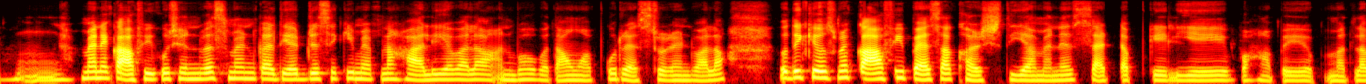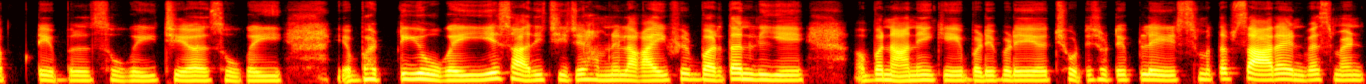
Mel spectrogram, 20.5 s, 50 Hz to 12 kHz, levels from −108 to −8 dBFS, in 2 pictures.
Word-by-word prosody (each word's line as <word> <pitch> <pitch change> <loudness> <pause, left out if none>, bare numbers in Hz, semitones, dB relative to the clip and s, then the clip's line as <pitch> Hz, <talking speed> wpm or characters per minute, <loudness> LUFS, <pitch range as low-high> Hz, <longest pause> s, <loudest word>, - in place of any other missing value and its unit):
उम, 195 - -9 0.2
मैंने 220 0 +4
काफ़ी 175 0 +7
कुछ 195 +2 -4
इन्वेस्टमेंट 200 +1 -2
कर 195 -1 +3
दिया 180 0 +1
है। 180 - -3
जैसे 195 +1 -2
कि 210 +1 -4
मैं 195 - -1
अपना 185 +1 -4
हालिया 175 +1 0
वाला 175 0 -2
अनुभव 175 +1 -5
बताऊँ 155 0 -4
आपको 155 +4 -8
रेस्टोरेंट 155 0 -4
वाला, 155 +4 -2 0.4
तो - - +2
देखिए 235 +1 +6
उसमें 230 +1 +1
काफ़ी 195 +4 +9
पैसा 175 +2 +4
खर्च 150 -3 -3
दिया 160 -2 -2
मैंने 155 +2 -5
सेटअप 155 -2 -4
के 160 -1 -3
लिए 150 0 -4
वहाँ 150 -2 -9
पे 145 -1 -5
मतलब 145 +1 -6 0.2
टेबल्स 150 -1 -5
हो 150 - -6
गई, 145 0 -5
चेयर्स 145 -1 -1
हो 145 - -5
गई 145 0 -2 0.5
या - - -4
भट्टी 185 +2 -2
हो 175 -5 +6
गई, 155 0 +3
ये 175 +5 +3
सारी 180 -5 +1
चीज़ें 165 0 -4
हमने 160 -2 -3
लगाई। 150 -1 +2
फिर 185 -1 -1
बर्तन 170 +2 +3
लिए 160 -1 0 0.4
अ, - - -6
बनाने 160 0 +1
के 160 -1 -2
बड़े-बड़े 155 0 -1
अ, - - 0
छोटे-छोटे 165 0 -5
प्लेट्स 165 -1 -1
मतलब 180 +2 -2
सारा 175 -1 +7
इन्वेस्टमेंट 165 -1 -2
165 Hz, 180 wpm, -24 LUFS, 155-185 Hz, 0.5 s, काफ़ी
